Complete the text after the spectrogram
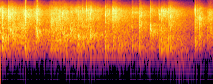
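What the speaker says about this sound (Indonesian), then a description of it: "tepuk tangan buat kita semuanya" Students in a classroom during a civics lesson clap together, a dense patter of quick hand claps that runs steadily for a couple of seconds, fairly close and alone.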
